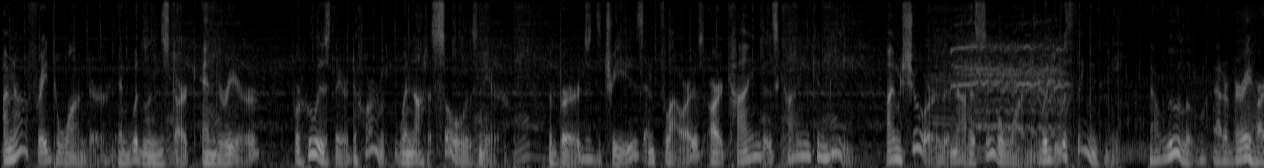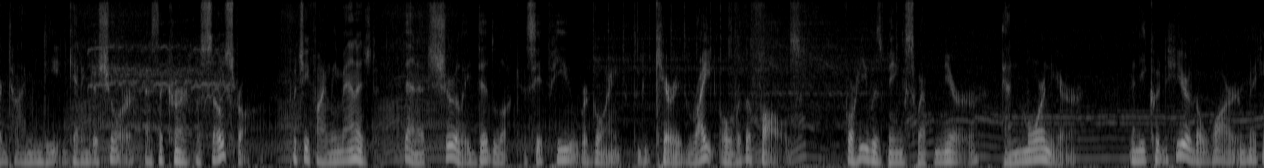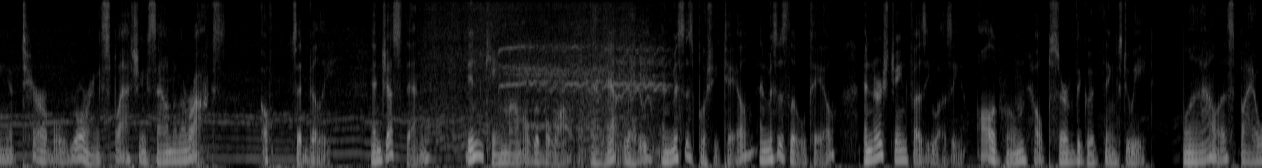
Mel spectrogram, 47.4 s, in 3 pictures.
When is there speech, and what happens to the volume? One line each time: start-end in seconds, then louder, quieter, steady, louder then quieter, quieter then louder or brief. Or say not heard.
0.0-47.3 steady.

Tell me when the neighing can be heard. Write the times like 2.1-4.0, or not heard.
11.8-13.4, 16.9-18.8, 37.8-40.0.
